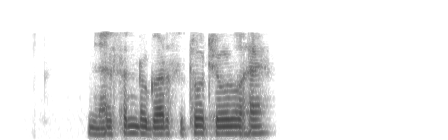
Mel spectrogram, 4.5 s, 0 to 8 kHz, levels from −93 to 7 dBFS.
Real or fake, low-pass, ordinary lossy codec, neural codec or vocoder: fake; 7.2 kHz; AAC, 16 kbps; codec, 16 kHz, 8 kbps, FunCodec, trained on Chinese and English, 25 frames a second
